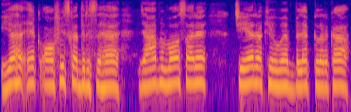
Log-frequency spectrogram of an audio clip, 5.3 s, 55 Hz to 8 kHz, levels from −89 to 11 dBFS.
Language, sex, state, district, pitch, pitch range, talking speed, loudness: Hindi, male, Jharkhand, Ranchi, 190 Hz, 180-200 Hz, 195 wpm, -13 LUFS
